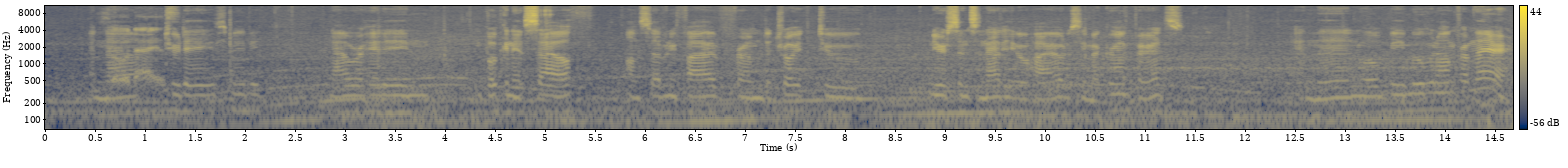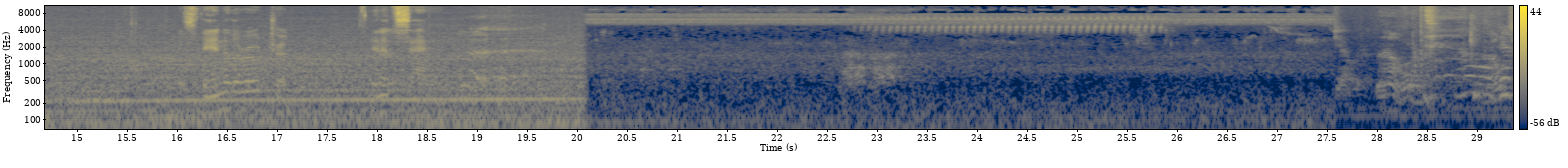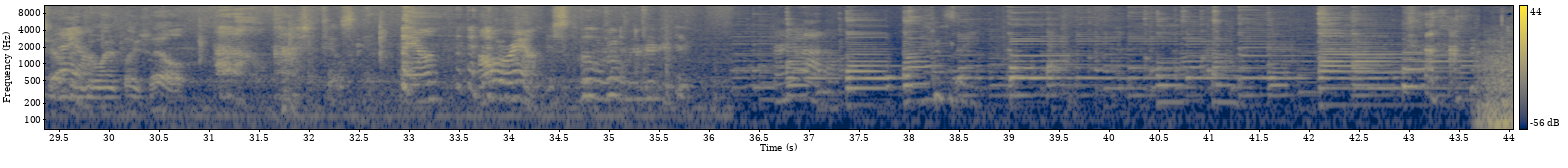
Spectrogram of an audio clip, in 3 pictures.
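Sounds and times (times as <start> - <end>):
engine and road noise in cab: 0.0 - 20.6, 43.6 - 44.0
banjo picking: 36.2 - 43.7.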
